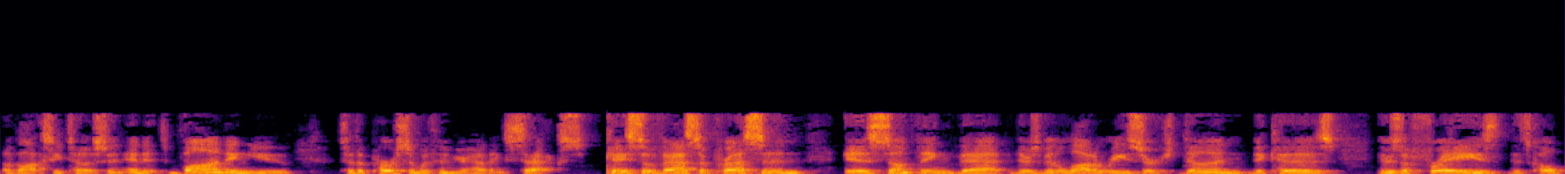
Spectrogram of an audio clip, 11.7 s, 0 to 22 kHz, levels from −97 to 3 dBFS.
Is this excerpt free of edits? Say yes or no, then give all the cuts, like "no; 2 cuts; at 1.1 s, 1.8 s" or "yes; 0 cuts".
no; 1 cut; at 4.5 s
